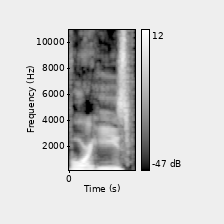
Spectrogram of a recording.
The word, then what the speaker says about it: Voorhees: One of the starting pitchers, Gage Voorhees from Northwestern High School. I think it's spelled a little different than um, Jason Voorhees, but it's said the same.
